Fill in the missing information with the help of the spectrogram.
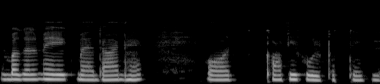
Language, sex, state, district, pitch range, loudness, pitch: Hindi, female, Uttarakhand, Uttarkashi, 210-230 Hz, -28 LUFS, 215 Hz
